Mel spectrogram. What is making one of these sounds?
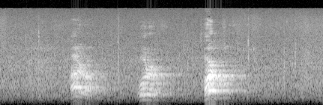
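A man shouts short drill commands in an echoing hall.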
